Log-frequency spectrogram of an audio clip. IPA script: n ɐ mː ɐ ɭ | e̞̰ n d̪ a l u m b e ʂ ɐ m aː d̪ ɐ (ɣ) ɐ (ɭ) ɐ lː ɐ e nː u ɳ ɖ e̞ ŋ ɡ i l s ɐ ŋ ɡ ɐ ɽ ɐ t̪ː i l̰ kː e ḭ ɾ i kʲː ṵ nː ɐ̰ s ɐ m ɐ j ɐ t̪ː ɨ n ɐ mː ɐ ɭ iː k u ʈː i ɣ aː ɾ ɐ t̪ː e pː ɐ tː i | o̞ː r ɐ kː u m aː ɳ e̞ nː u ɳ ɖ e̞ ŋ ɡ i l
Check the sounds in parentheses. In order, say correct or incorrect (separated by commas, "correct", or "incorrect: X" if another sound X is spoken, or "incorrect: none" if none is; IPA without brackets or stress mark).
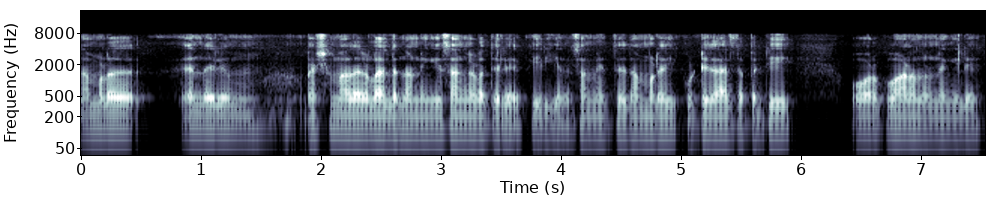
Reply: correct, correct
